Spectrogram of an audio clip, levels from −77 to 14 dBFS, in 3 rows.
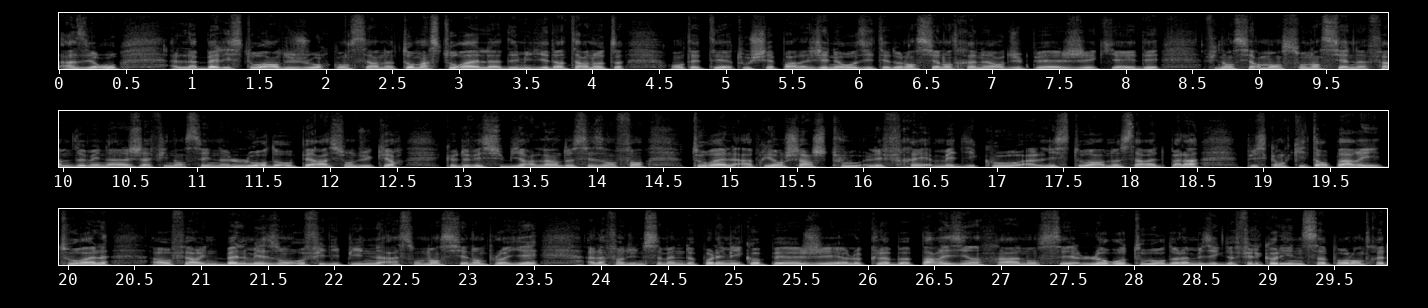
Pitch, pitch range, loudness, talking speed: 125 Hz, 115-140 Hz, -24 LUFS, 200 wpm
